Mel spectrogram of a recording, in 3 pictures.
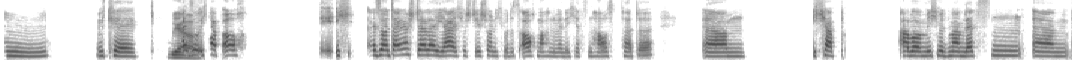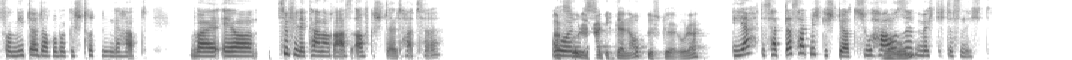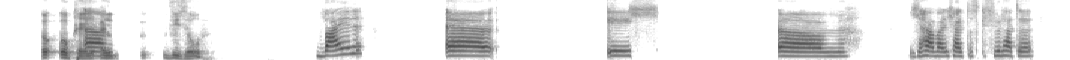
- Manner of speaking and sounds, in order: none
- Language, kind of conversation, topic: German, unstructured, Wie stehst du zur technischen Überwachung?
- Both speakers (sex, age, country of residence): female, 30-34, Germany; male, 55-59, United States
